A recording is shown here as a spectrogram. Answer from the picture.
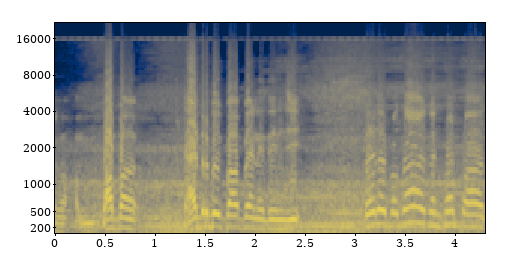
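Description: A man talking over the steady noise of road traffic passing close by.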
